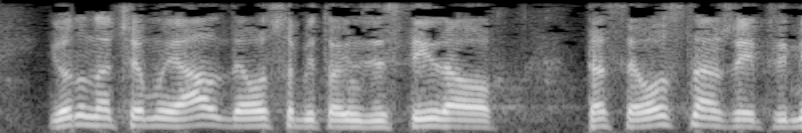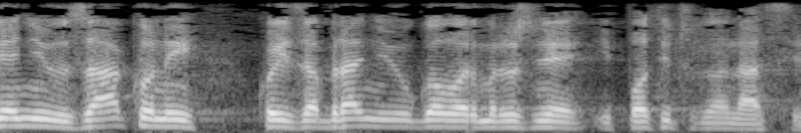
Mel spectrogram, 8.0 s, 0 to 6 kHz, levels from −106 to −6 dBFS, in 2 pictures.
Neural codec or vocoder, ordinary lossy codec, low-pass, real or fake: none; none; 5.4 kHz; real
